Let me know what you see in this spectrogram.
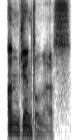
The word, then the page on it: ungentleness: British English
